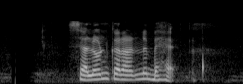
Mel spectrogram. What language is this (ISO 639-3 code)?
sin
